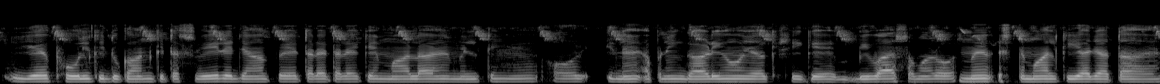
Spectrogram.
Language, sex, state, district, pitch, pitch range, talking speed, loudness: Hindi, male, Bihar, East Champaran, 130 Hz, 125-130 Hz, 145 wpm, -30 LUFS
